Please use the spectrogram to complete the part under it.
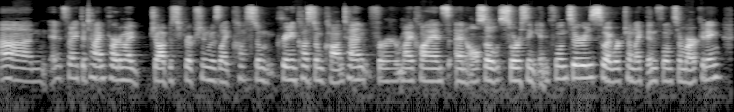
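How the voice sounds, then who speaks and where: A woman's voice: lowish voice, level tone, brisk, hardly any pauses. A young woman guest on a podcast, telling a personal story in a rambling, chatty way, full of "like" and "um". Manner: chatty, rambling, lots of "like" and "um" fillers. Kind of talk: casual storytelling in an interview.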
